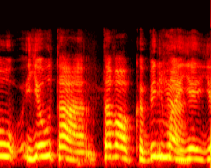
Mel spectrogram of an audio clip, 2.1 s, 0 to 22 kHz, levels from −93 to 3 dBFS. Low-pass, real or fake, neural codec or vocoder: 10.8 kHz; real; none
